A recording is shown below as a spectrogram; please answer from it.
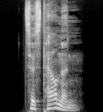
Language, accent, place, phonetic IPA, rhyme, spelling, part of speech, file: German, Germany, Berlin, [t͡sɪsˈtɛʁnən], -ɛʁnən, Zisternen, noun, De-Zisternen.ogg
- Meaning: plural of Zisterne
